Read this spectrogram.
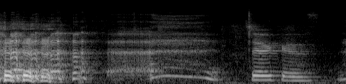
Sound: laughter

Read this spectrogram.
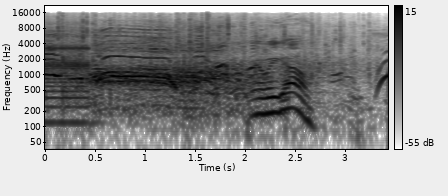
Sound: groaning

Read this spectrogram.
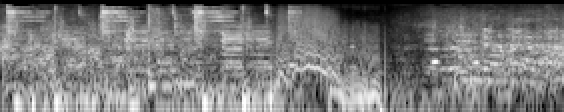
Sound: record scratching

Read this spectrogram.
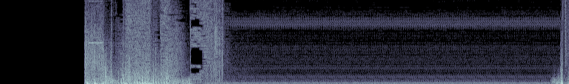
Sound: graphics buzzing

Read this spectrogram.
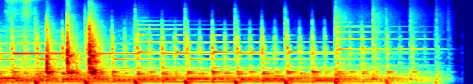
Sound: tapping

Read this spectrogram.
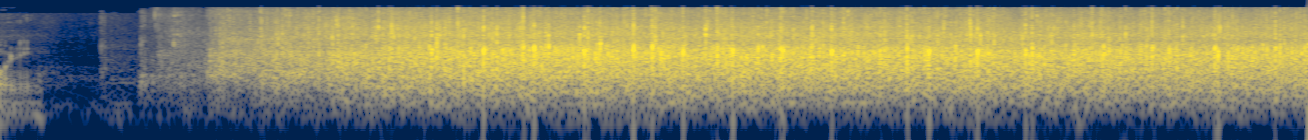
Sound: applause

